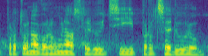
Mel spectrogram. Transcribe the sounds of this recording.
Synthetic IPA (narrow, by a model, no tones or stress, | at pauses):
pɾo̞t̪o̞navr̩ɦunaːslɛdujiːt͡siːpɾo̞t͡sɛduɾu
